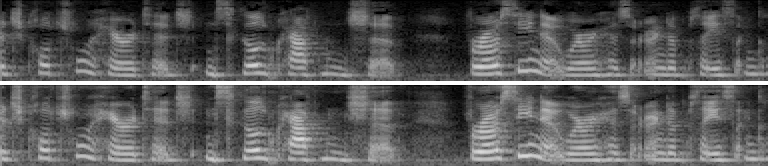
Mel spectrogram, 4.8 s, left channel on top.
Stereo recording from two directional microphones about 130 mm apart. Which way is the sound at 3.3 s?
25° left (ahead or behind).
